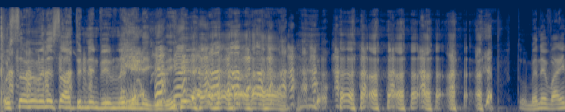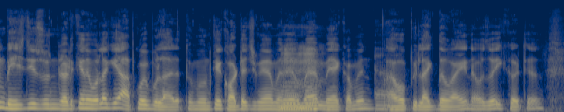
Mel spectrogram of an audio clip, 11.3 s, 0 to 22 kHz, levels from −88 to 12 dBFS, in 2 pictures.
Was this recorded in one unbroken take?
no; 1 cut; at 4.9 s

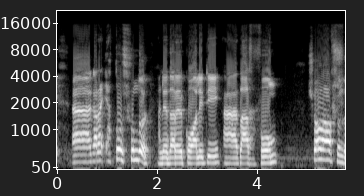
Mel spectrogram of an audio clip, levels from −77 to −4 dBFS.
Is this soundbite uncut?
no; 1 cut; at 1.9 s

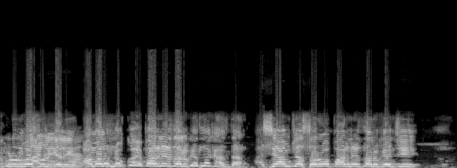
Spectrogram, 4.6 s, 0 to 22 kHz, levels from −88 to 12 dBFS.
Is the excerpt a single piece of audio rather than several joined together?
no; 2 cuts; at 0.8 s, 2.7 s

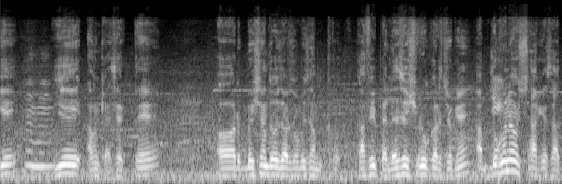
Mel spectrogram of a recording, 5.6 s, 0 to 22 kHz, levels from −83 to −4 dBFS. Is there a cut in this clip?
no; 0 cuts

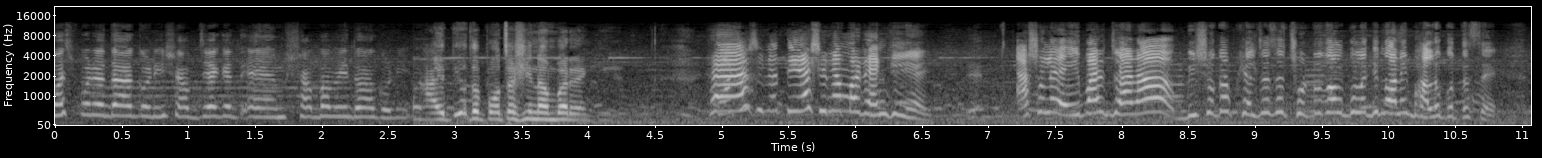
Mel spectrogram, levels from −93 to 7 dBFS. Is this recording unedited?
yes; 0 cuts

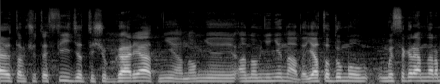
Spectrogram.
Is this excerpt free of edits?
yes; 0 cuts

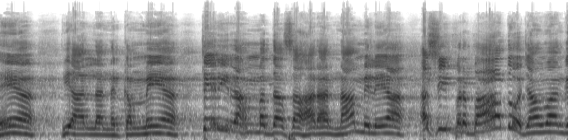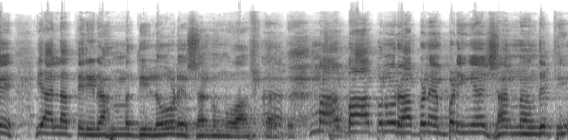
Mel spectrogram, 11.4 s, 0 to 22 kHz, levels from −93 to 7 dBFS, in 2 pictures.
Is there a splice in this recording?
yes; 1 cut; at 8.7 s

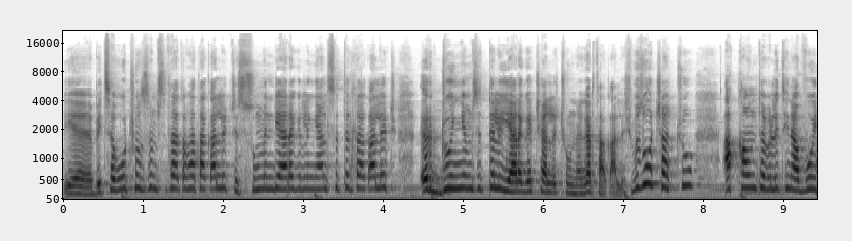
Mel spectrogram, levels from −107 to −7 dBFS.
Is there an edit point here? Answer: no; 0 cuts

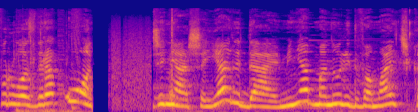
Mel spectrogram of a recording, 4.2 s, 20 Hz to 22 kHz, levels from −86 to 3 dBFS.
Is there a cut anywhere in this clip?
yes; 1 cut; at 1.0 s

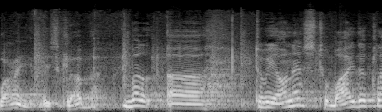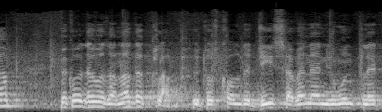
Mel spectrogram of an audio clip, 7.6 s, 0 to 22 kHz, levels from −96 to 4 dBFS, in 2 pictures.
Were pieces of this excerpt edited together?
yes; 1 cut; at 1.1 s

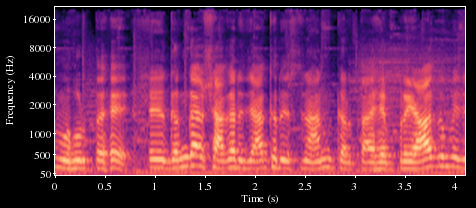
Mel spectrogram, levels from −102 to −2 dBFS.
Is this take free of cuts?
no; 1 cut; at 0.9 s

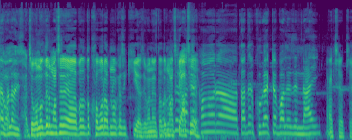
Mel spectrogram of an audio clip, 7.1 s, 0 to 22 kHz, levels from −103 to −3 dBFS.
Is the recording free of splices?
yes; 0 cuts

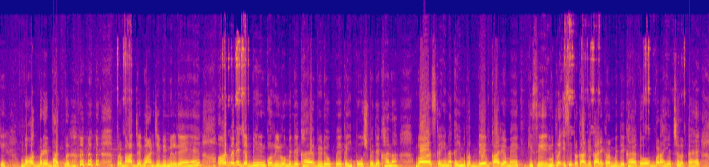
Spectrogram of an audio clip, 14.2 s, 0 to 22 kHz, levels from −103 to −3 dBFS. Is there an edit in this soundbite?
no; 0 cuts

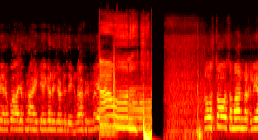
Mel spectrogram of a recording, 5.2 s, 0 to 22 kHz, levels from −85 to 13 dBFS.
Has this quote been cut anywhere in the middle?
yes; 1 cut; at 2.0 s

